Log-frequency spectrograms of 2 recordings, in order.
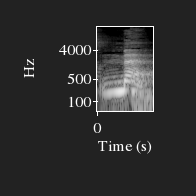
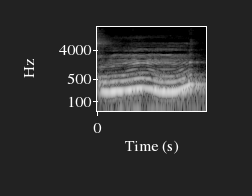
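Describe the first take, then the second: First: The consonant is followed by a short 'uh' vowel. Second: The consonant is held with no added vowel. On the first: The speaker calls it wrong. "not m, ... we're so tempted to put that uh on the end" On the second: The speaker calls it right. "It's mm"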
